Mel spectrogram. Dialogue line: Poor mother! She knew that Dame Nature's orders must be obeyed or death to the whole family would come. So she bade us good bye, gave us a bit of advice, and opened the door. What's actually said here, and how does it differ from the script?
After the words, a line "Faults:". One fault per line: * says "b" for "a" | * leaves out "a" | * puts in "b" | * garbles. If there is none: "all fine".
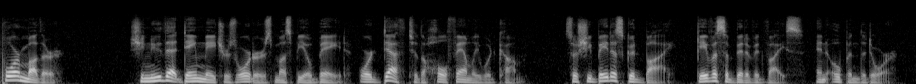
Poor mother! She knew that Dame Nature's orders must be obeyed or death to the whole family would come. So she bade us good bye, gave us a bit of advice, and opened the door.
Faults:
all fine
